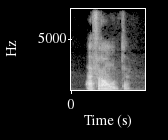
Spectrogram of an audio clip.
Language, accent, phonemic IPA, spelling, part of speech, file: French, Canada, /a.fʁɔ̃t/, affronte, verb, LL-Q150 (fra)-affronte.wav
- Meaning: inflection of affronter: 1. first/third-person singular present indicative/subjunctive 2. second-person singular imperative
